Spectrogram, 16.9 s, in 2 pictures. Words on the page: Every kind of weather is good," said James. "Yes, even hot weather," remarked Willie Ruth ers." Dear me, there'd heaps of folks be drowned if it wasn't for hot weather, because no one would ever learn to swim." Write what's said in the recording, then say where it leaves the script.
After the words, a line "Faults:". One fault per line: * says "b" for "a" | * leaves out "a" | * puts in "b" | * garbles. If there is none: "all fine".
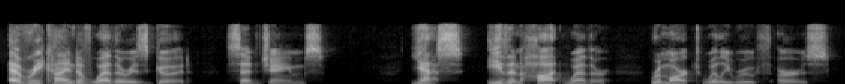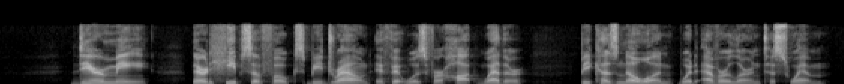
Every kind of weather is good," said James. "Yes, even hot weather," remarked Willie Ruth ers." Dear me, there'd heaps of folks be drowned if it was for hot weather, because no one would ever learn to swim."
Faults:
* says "was" for "wasn't"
